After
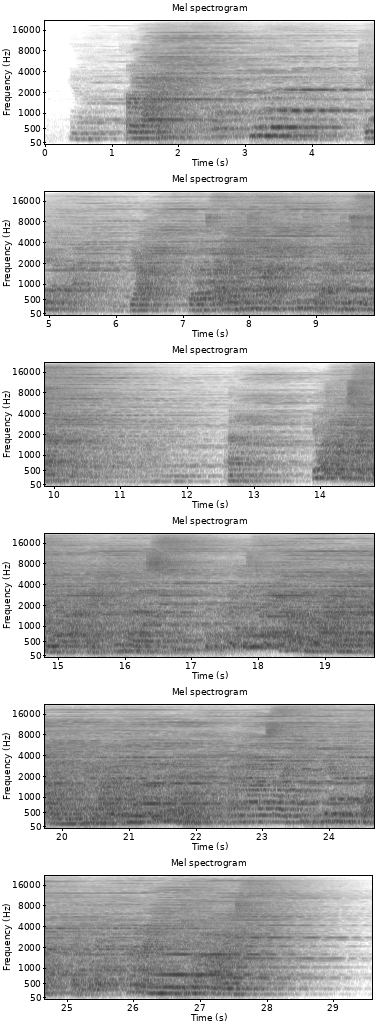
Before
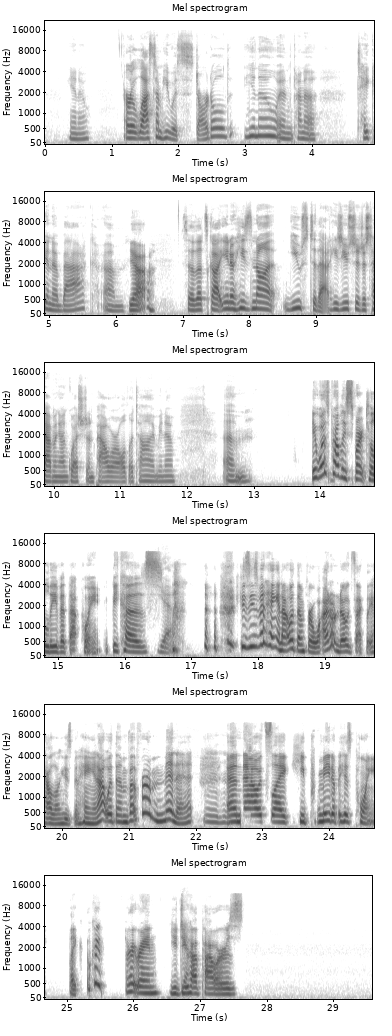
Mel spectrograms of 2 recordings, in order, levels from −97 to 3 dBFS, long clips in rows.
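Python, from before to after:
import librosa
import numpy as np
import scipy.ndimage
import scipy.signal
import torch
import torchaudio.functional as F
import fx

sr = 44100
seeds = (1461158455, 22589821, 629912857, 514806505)

y = scipy.signal.sosfilt(scipy.signal.butter(2, 180.0, 'highpass', fs=sr, output='sos'), x)
y = fx.high_shelf(y, sr, hz=5800.0, db=8.5)
y = fx.level_steps(y, sr, step_db=19)
y = fx.rev_shimmer(y, sr, seeds[0], rt60_s=2.2, semitones=12, shimmer_db=-2, drr_db=-10.0)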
